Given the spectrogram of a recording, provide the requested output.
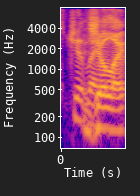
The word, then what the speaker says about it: Ghislaine: You see, they got Ghislaine Maxwell. She's going away for 20 years. Like, what makes that situation, and I know upsets you too, with Ghislaine. – Ghislaine. It's Ghislaine.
